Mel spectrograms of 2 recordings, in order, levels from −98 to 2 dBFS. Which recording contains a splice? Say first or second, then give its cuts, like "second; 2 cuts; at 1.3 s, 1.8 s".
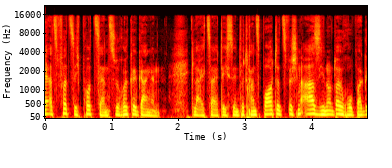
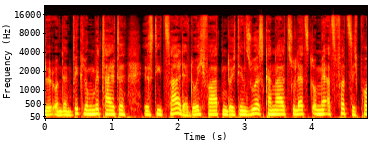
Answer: first; 1 cut; at 2.9 s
